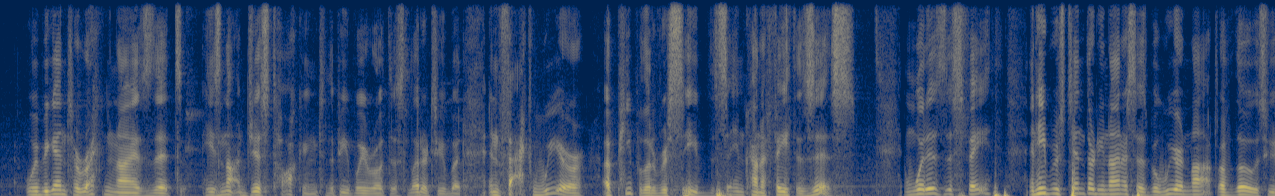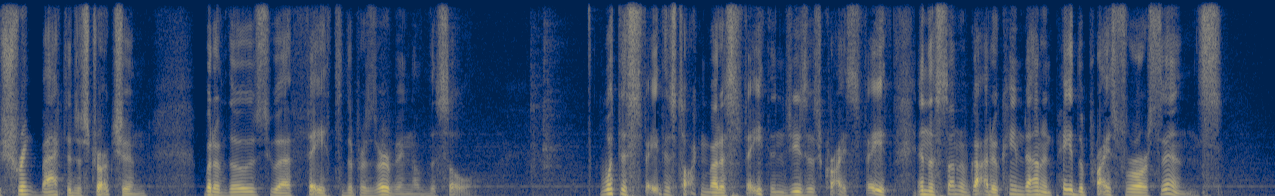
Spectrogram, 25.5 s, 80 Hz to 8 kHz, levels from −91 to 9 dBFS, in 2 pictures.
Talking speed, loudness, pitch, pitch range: 220 wpm, -22 LUFS, 130 Hz, 105-155 Hz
